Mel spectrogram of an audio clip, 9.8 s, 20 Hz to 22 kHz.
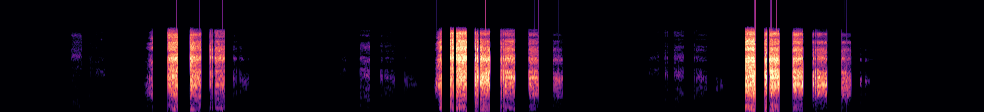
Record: {"exhalation_length": "9.8 s", "exhalation_amplitude": 23968, "exhalation_signal_mean_std_ratio": 0.27, "survey_phase": "alpha (2021-03-01 to 2021-08-12)", "age": "65+", "gender": "Male", "wearing_mask": "No", "symptom_none": true, "smoker_status": "Ex-smoker", "respiratory_condition_asthma": false, "respiratory_condition_other": false, "recruitment_source": "REACT", "submission_delay": "1 day", "covid_test_result": "Negative", "covid_test_method": "RT-qPCR"}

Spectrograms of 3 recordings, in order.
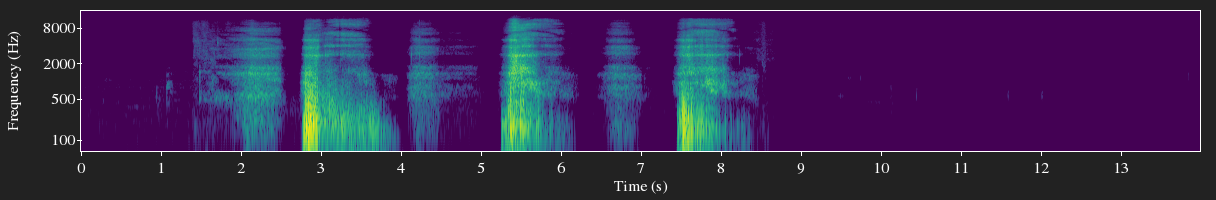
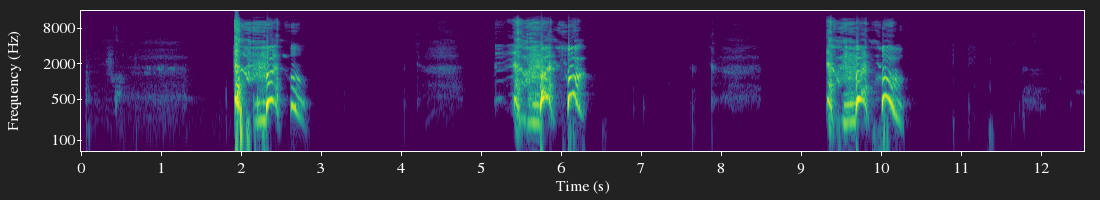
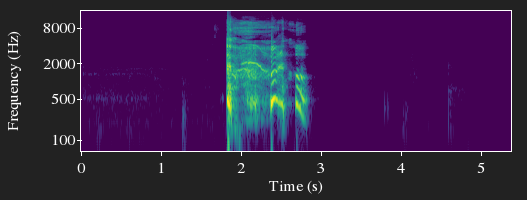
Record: {"exhalation_length": "14.0 s", "exhalation_amplitude": 32768, "exhalation_signal_mean_std_ratio": 0.26, "three_cough_length": "12.5 s", "three_cough_amplitude": 32768, "three_cough_signal_mean_std_ratio": 0.28, "cough_length": "5.4 s", "cough_amplitude": 32768, "cough_signal_mean_std_ratio": 0.25, "survey_phase": "alpha (2021-03-01 to 2021-08-12)", "age": "45-64", "gender": "Female", "wearing_mask": "Yes", "symptom_cough_any": true, "symptom_shortness_of_breath": true, "symptom_fever_high_temperature": true, "symptom_change_to_sense_of_smell_or_taste": true, "symptom_onset": "4 days", "smoker_status": "Current smoker (1 to 10 cigarettes per day)", "respiratory_condition_asthma": false, "respiratory_condition_other": false, "recruitment_source": "Test and Trace", "submission_delay": "2 days", "covid_test_result": "Positive", "covid_test_method": "RT-qPCR"}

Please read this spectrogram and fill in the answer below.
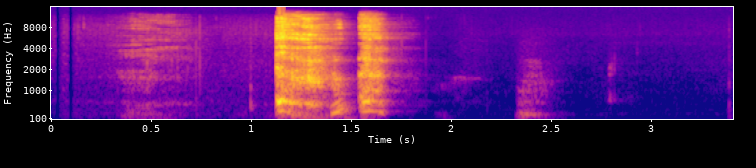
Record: {"cough_length": "3.4 s", "cough_amplitude": 32768, "cough_signal_mean_std_ratio": 0.24, "survey_phase": "beta (2021-08-13 to 2022-03-07)", "age": "18-44", "gender": "Female", "wearing_mask": "No", "symptom_runny_or_blocked_nose": true, "symptom_sore_throat": true, "symptom_diarrhoea": true, "symptom_fatigue": true, "symptom_fever_high_temperature": true, "symptom_headache": true, "symptom_other": true, "symptom_onset": "3 days", "smoker_status": "Ex-smoker", "respiratory_condition_asthma": false, "respiratory_condition_other": false, "recruitment_source": "Test and Trace", "submission_delay": "2 days", "covid_test_result": "Positive", "covid_test_method": "RT-qPCR", "covid_ct_value": 22.5, "covid_ct_gene": "ORF1ab gene"}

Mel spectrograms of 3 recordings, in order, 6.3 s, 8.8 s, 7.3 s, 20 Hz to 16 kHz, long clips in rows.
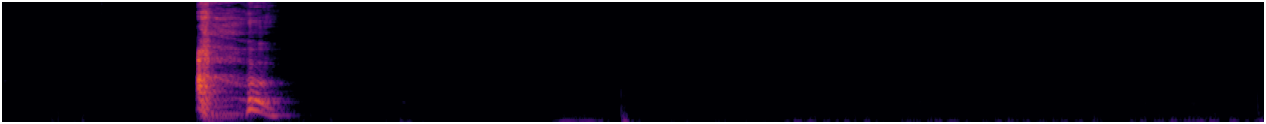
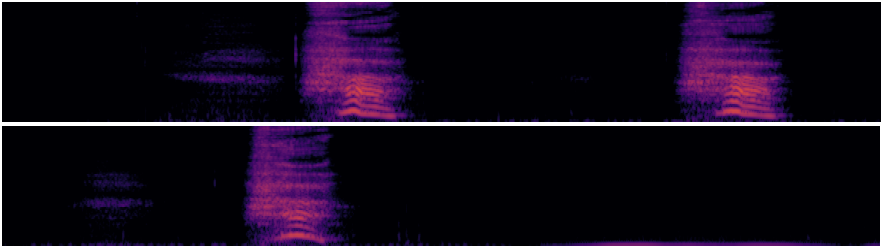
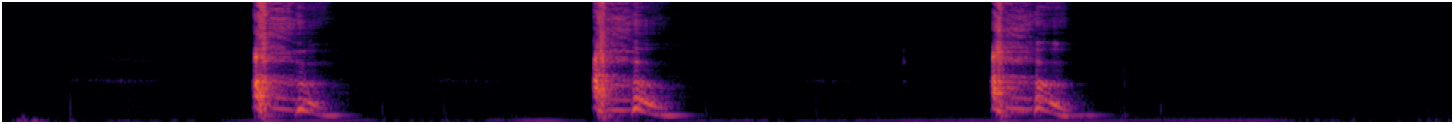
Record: {"cough_length": "6.3 s", "cough_amplitude": 3383, "cough_signal_mean_std_ratio": 0.14, "exhalation_length": "8.8 s", "exhalation_amplitude": 569, "exhalation_signal_mean_std_ratio": 0.32, "three_cough_length": "7.3 s", "three_cough_amplitude": 3047, "three_cough_signal_mean_std_ratio": 0.24, "survey_phase": "alpha (2021-03-01 to 2021-08-12)", "age": "45-64", "gender": "Female", "wearing_mask": "No", "symptom_none": true, "smoker_status": "Never smoked", "respiratory_condition_asthma": false, "respiratory_condition_other": false, "recruitment_source": "REACT", "submission_delay": "2 days", "covid_test_result": "Negative", "covid_test_method": "RT-qPCR"}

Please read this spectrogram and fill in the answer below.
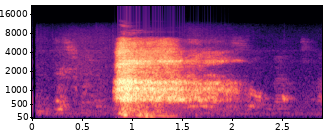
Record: {"exhalation_length": "2.9 s", "exhalation_amplitude": 10735, "exhalation_signal_mean_std_ratio": 0.43, "survey_phase": "beta (2021-08-13 to 2022-03-07)", "age": "45-64", "gender": "Female", "wearing_mask": "No", "symptom_runny_or_blocked_nose": true, "symptom_diarrhoea": true, "symptom_onset": "8 days", "smoker_status": "Never smoked", "respiratory_condition_asthma": false, "respiratory_condition_other": false, "recruitment_source": "Test and Trace", "submission_delay": "1 day", "covid_test_result": "Positive", "covid_test_method": "RT-qPCR", "covid_ct_value": 27.9, "covid_ct_gene": "ORF1ab gene"}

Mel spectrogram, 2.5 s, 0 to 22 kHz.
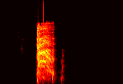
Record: {"cough_length": "2.5 s", "cough_amplitude": 32768, "cough_signal_mean_std_ratio": 0.28, "survey_phase": "beta (2021-08-13 to 2022-03-07)", "age": "18-44", "gender": "Male", "wearing_mask": "No", "symptom_none": true, "symptom_onset": "10 days", "smoker_status": "Never smoked", "respiratory_condition_asthma": true, "respiratory_condition_other": false, "recruitment_source": "REACT", "submission_delay": "2 days", "covid_test_result": "Negative", "covid_test_method": "RT-qPCR", "influenza_a_test_result": "Negative", "influenza_b_test_result": "Negative"}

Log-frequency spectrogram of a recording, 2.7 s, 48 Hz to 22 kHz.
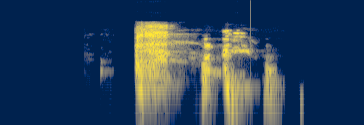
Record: {"cough_length": "2.7 s", "cough_amplitude": 28211, "cough_signal_mean_std_ratio": 0.37, "survey_phase": "beta (2021-08-13 to 2022-03-07)", "age": "45-64", "gender": "Male", "wearing_mask": "No", "symptom_cough_any": true, "symptom_new_continuous_cough": true, "symptom_runny_or_blocked_nose": true, "symptom_sore_throat": true, "symptom_abdominal_pain": true, "symptom_fever_high_temperature": true, "symptom_headache": true, "smoker_status": "Ex-smoker", "respiratory_condition_asthma": false, "respiratory_condition_other": false, "recruitment_source": "Test and Trace", "submission_delay": "0 days", "covid_test_result": "Positive", "covid_test_method": "LFT"}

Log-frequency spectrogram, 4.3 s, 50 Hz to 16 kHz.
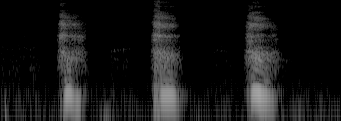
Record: {"exhalation_length": "4.3 s", "exhalation_amplitude": 763, "exhalation_signal_mean_std_ratio": 0.41, "survey_phase": "alpha (2021-03-01 to 2021-08-12)", "age": "45-64", "gender": "Female", "wearing_mask": "No", "symptom_none": true, "smoker_status": "Ex-smoker", "respiratory_condition_asthma": false, "respiratory_condition_other": false, "recruitment_source": "REACT", "submission_delay": "2 days", "covid_test_result": "Negative", "covid_test_method": "RT-qPCR"}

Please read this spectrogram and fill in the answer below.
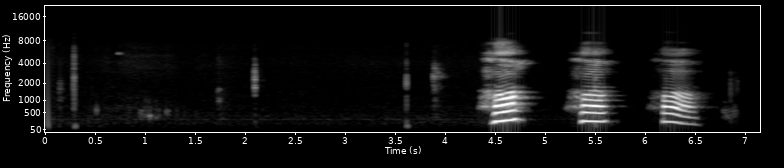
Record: {"exhalation_length": "7.2 s", "exhalation_amplitude": 22273, "exhalation_signal_mean_std_ratio": 0.26, "survey_phase": "beta (2021-08-13 to 2022-03-07)", "age": "45-64", "gender": "Female", "wearing_mask": "No", "symptom_none": true, "smoker_status": "Ex-smoker", "respiratory_condition_asthma": false, "respiratory_condition_other": false, "recruitment_source": "REACT", "submission_delay": "1 day", "covid_test_result": "Negative", "covid_test_method": "RT-qPCR", "influenza_a_test_result": "Negative", "influenza_b_test_result": "Negative"}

